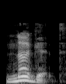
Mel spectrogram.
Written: nugget

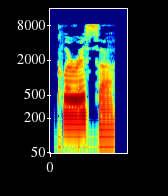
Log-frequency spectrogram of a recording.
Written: clarissa

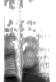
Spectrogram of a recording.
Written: avon

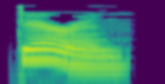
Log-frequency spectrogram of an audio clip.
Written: daran

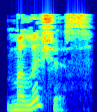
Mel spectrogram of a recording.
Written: malicious

